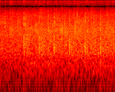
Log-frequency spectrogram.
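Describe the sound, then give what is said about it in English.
Audience clapping, a steady, fairly loud patter of many hands with a few sharper claps standing out, with no voices. “Whoa. Two claps, and I still have more to say.”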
